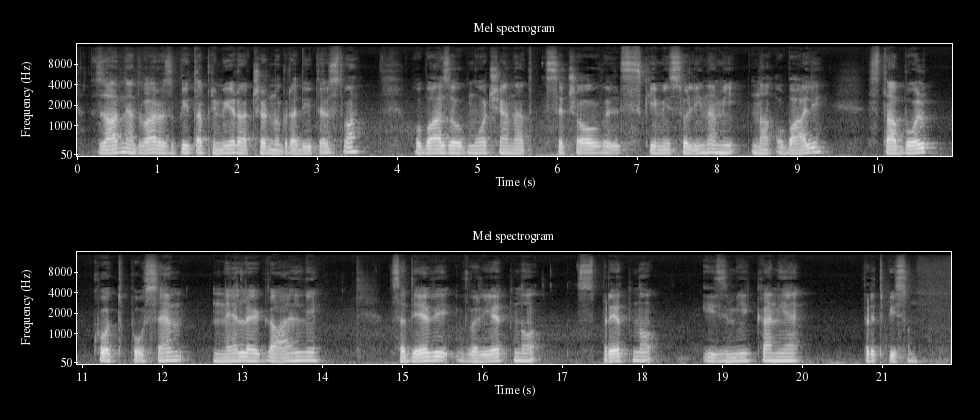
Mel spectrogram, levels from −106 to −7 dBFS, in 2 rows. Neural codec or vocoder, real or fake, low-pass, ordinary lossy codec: vocoder, 44.1 kHz, 128 mel bands, Pupu-Vocoder; fake; 14.4 kHz; AAC, 64 kbps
